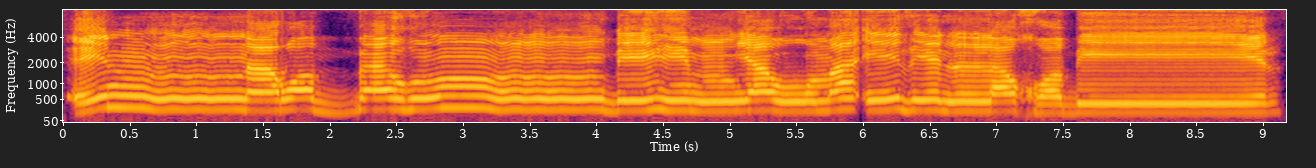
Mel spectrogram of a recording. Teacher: نون کے اوپر تشدید ہے، یہاں پر غنہ کر کے پڑھیں گے۔ را کو موٹا یعنی پر پڑھیں گے، میم ساکن کے بعد با آ گیا تو یہاں پر بھی غنہ کر کے پڑھیں گے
